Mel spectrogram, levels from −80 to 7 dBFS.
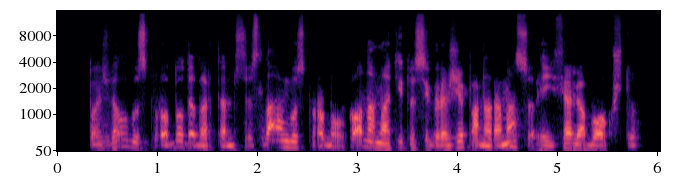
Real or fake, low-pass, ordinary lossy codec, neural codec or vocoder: fake; 14.4 kHz; Opus, 64 kbps; codec, 44.1 kHz, 2.6 kbps, DAC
